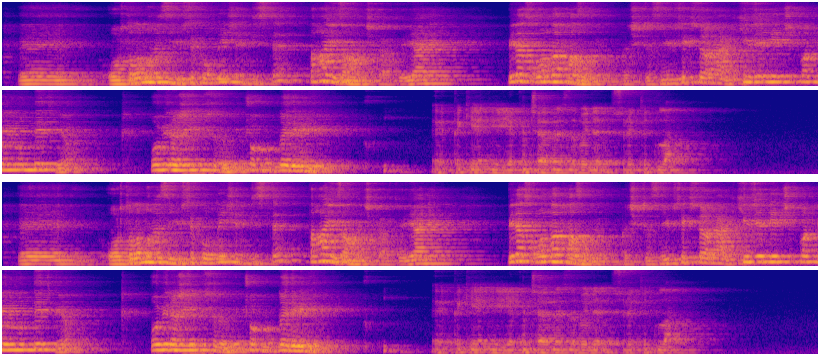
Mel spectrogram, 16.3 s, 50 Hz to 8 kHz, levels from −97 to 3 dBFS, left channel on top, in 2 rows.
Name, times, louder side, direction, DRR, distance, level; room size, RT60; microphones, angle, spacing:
voice 1, 0.2-4.5 5.1-8.9 9.6-11.4, right 1 dB, 90° right, -1 dB, 1.6 m, -23 dB
voice 2, 12.5-14.9, equal, 15° left, -1 dB, 1.4 m, -33 dB
10.0 x 7.9 x 4.4 m, 1.0 s
head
